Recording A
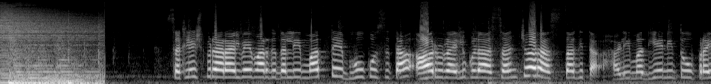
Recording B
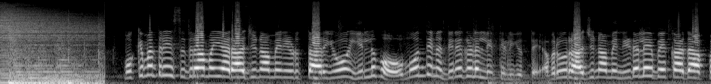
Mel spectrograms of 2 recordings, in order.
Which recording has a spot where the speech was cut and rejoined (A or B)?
A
